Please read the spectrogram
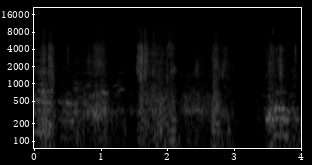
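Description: Near silence with a few faint, short scuffs.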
